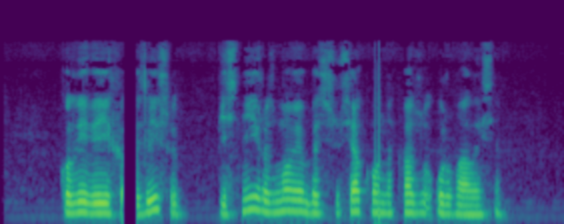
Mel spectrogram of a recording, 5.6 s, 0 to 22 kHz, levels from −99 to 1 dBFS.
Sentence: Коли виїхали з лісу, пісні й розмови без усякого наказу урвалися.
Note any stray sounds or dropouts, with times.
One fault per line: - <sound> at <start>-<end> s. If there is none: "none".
- dropout at 1.2-1.4 s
